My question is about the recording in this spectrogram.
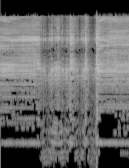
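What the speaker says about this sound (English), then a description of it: "the next machine, is a gray wash shader, which is meant for black and gray or really light color work" A gray wash shader tattoo machine running: a steady, bright, high-pitched electric buzz throughout, close and fairly loud, with a voice speaking briefly over it in the middle.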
